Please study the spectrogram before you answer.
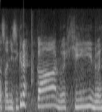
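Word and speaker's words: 日: Bueno, no importa, que son irregulares, pero ahí se pronuncia ka. O sea, ese carácter se pronuncia ka.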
